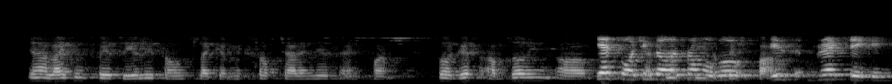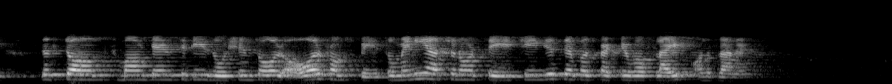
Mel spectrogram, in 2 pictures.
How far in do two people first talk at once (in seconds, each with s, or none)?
6.4 s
